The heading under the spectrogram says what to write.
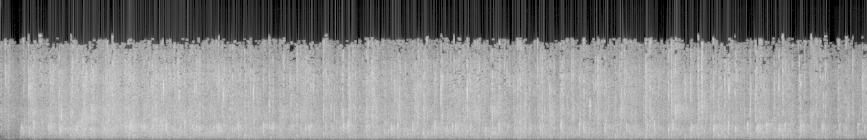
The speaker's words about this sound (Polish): Pięknie dziękujemy. Ja chciałbym bardzo gorąco podziękować naszym wspaniałym gościom i wielkie brawa.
